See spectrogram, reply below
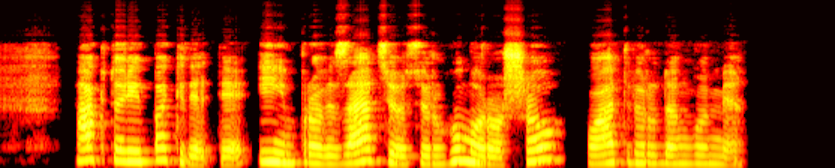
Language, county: Lithuanian, Šiauliai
